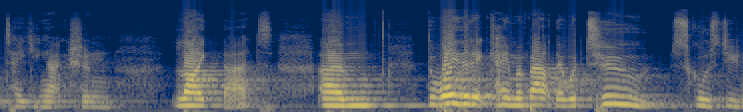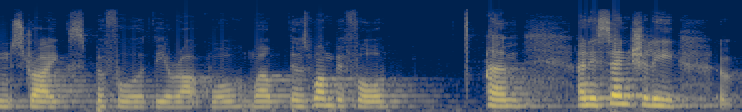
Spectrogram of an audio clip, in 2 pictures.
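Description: A woman in her thirties from England, a panel guest speaking earnestly into a handheld mic, with many ums and restarts. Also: medium pitch. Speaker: panel guest, former school strike organiser. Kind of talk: live panel discussion. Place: theatre stage before an audience. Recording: long reverb of a theatre hall.

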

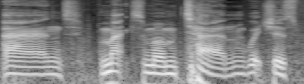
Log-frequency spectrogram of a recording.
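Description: Lying in a sleeping bag in a small tent, a man who vlogs about outdoor gear chats through a camping gear review, rambling, repeating himself and chuckling. His low voice is flat and very slow, with a little hiss or hum in the audio.

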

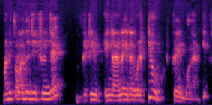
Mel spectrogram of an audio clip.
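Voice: medium pitch, animated, rapid-fire, darkish tone. A physics lecturer with a Bangladeshi Bengali accent, teaching a class and quizzing students with rhetorical questions while repeating key numbers. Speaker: medical admission physics lecturer. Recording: roomy, dull lo-fi classroom recording.

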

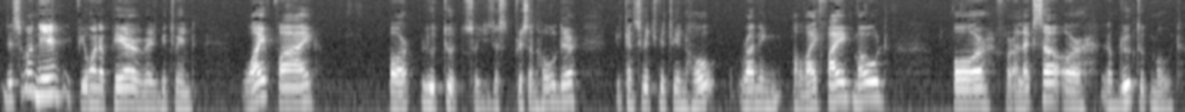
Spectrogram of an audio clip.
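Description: A man casually narrating a product test as a reviewer, haltingly thinking aloud. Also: a little high, gravelly, a little mellow, slightly rough. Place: indoors at a tabletop. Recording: faint background noise.

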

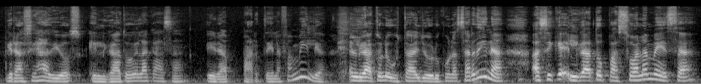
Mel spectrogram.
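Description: Woman, lower register, animated podcast storyteller. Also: quick pace. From Panama. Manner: animated, acts out others' lines in shifting voices. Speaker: guest, journalist. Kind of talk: casual storytelling.

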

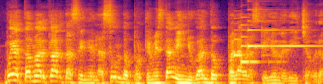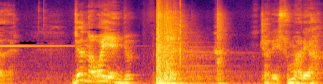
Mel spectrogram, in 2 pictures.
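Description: A man's voice: a little high, sing-song, a little fast, pauses often, heavy background noise. A man with a Peruvian accent, chatting dramatically and swearing on a live game stream. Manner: dramatic, swearing, mock-pleading.

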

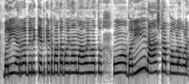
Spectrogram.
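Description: A woman's voice: very high voice, flat delivery, highs cut off. A woman doing a feisty cartoon daughter-in-law. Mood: scolding. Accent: North Karnataka Kannada. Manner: sharp, scolding, fast. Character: feisty foul-mouthed young daughter-in-law.

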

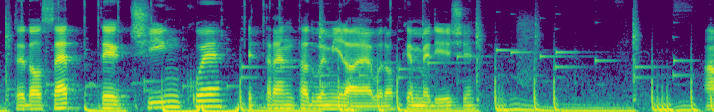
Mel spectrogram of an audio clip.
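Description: A young man plays a football game and narrates it like a jokey commentator. His pitch leaps around a lot even though he speaks slowly. Faint music sits behind his voice. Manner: jokey, swings between mumbled asides and pitched-up mock commentary. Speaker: gaming streamer. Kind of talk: mock football commentary over gameplay.

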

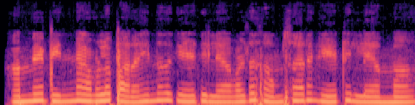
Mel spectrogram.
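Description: A woman's voice: fairly low pitch, steady tone, very fast, voice pushed down, close to an everyday voice. A woman voicing a young working man in a cartoon, playing a son and husband who talks earnestly and then scolds. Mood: exasperated. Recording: tinny phone-like sound with faint hiss.

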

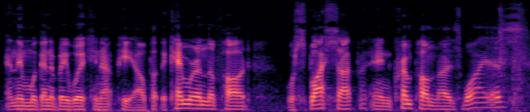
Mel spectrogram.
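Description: A man with a fairly low, slightly bright voice and lively intonation hosts a car modification vlog, talking at a moderate pace. He gives offhand, casual DIY commentary on each step as he works outdoors beside the car's open bonnet.

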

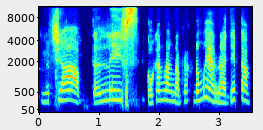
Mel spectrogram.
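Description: A woman teaching children English online, slowly repeating words to drill pronunciation. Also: high-pitched, fairly bright tone, no room sound. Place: at home.

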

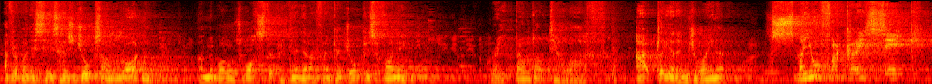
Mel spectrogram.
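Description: A man's voice: lowish voice, expressive, brisk. An actor with a Scottish accent voicing an anxious man's self-critical inner thoughts in sketch comedy, urgent, with a reverb effect. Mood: anxious urging. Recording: echoing reverb over music.

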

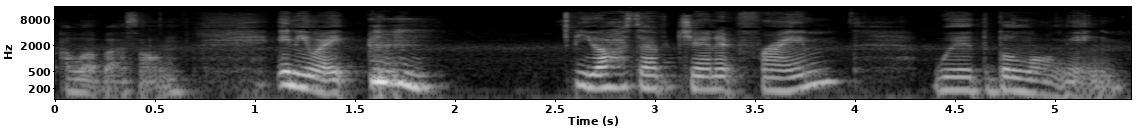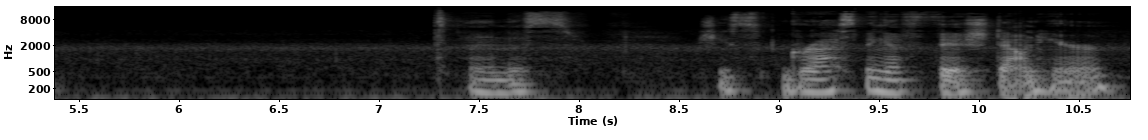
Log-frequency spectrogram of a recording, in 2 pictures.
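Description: A woman's voice: lowish voice, takes it slowly, gravelly, pauses often, a little mellow, husky. A woman with an Appalachian accent giving a casual tarot card reading, rambling and correcting herself as she thinks aloud. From Appalachian foothills, USA. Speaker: tarot reader.

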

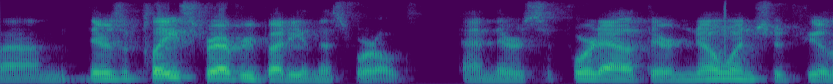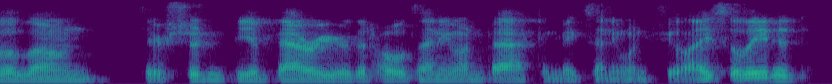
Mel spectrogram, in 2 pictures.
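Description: A man's voice: sits low, vocal fry, pushed and bright, lo-fi sound. A man hosting a podcast interview, talking in an enthusiastic, thoughtful way with frequent restarts. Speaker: podcast host. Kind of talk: casual interview chat.

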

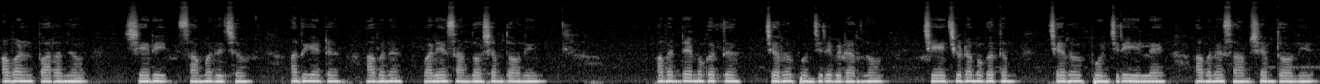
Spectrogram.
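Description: A man reading a story aloud as storyteller, in an even, unhurried way. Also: medium pitch, slight background noise, poor audio. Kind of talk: storybook narration.

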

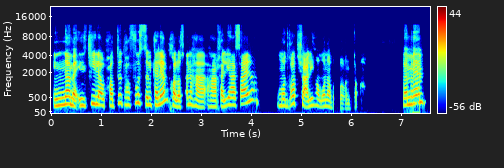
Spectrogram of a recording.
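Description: An expressive, slightly high female voice, recorded dry, leads a one-on-one English revision lesson in an Egyptian Arabic accent. Reading English sentences at a slow, deliberate pace, she explains patiently and frequently checks her student is following.

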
